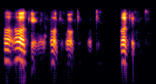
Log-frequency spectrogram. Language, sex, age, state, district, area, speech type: Tamil, male, 60+, Tamil Nadu, Madurai, rural, conversation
